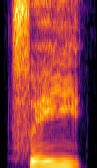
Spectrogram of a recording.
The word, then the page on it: 随意: suí yì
